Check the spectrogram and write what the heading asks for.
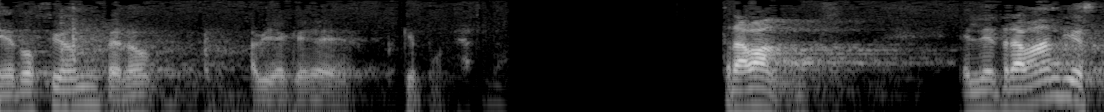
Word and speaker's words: Trabant: Dice, más coherente, de entre los supuestos teóricos, es el de Jürgen Trabant, o Trabant, como se pronuncia.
